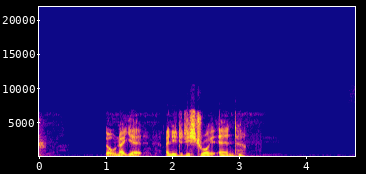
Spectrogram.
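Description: A second young man answers in a low, serious voice.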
